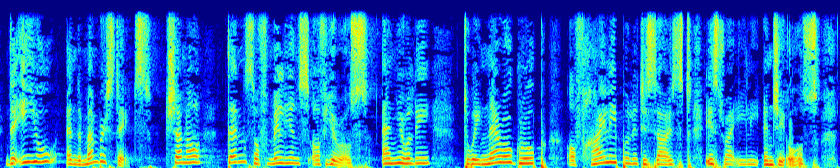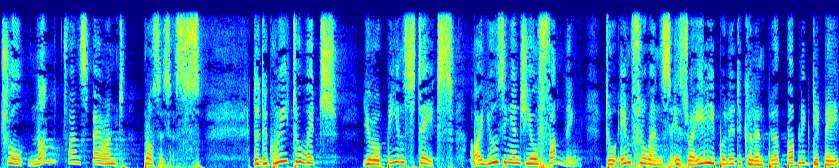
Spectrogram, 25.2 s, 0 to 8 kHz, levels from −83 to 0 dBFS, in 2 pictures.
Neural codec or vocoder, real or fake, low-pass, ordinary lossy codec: none; real; 7.2 kHz; none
